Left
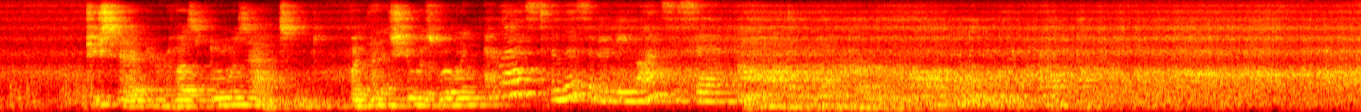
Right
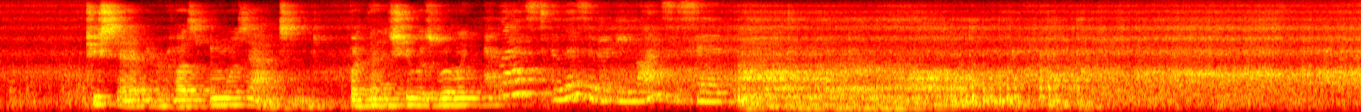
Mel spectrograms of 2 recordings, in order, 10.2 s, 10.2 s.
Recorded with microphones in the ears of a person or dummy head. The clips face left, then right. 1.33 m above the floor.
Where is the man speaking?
25° right (ahead or behind), 0.7 m.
